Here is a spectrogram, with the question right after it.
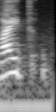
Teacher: કાઠિયાવાડી બોલીમાં ય ધ્વનિ ઉમેરાય છે તો એ શબ્દને અંતે પણ બોલાય છે અને છેલ્લા વ્યંજન પૂર્વે પણ બોલાય છે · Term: ય શ્રુતિ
